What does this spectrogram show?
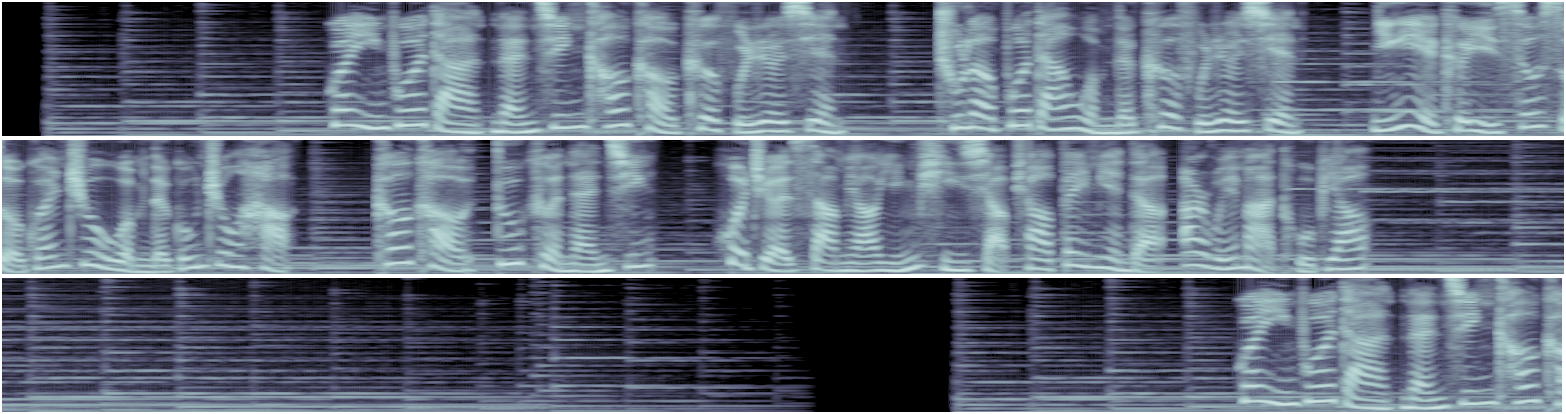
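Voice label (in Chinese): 女S112 国语 女声 电话彩铃 甜美清脆 积极向上 神秘性感 调性走心 亲切甜美; 南京COCO电话彩铃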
